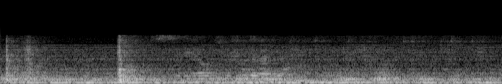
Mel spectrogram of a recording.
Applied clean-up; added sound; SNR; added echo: none; Motorcycle; 8 dB; reverberation time 0.8 s.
